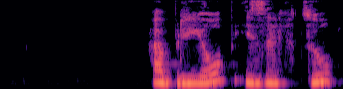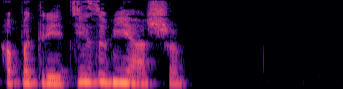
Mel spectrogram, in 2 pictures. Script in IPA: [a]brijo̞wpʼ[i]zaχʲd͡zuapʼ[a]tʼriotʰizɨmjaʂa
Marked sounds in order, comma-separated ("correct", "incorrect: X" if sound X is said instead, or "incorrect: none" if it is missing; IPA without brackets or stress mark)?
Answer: correct, correct, correct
